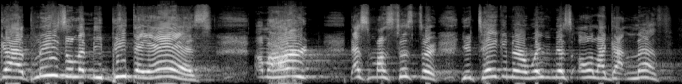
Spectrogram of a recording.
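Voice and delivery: loud, anguished plea; desperate loud prayer. Retold or imitated. Sister praying in the hospital, loud and anguished. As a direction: cry out to God in pain.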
